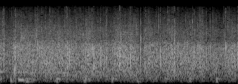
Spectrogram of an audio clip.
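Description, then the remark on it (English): An audience breaks into steady applause, a dense wash of many hands clapping at once, fairly loud and sustained with no voices rising above it. “Every time Leyla Hussein speaks, she gets a round of applause.”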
